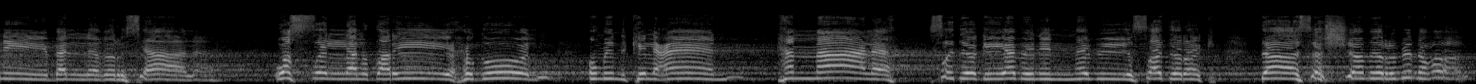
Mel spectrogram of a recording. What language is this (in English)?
Arabic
